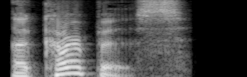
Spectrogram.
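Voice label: "acarpous", English, British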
